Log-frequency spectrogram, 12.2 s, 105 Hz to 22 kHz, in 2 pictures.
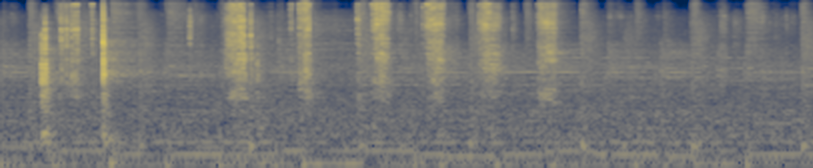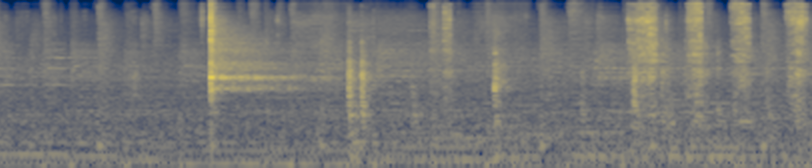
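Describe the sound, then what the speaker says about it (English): A ratchet with a 10mm socket works the headlight mounting screws on a 2007-2013 GMC Sierra 1500, giving close, repeated bursts of rasping clicks in uneven runs with short pauses and no speech. "That is a 10mm socket with a ratchet."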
